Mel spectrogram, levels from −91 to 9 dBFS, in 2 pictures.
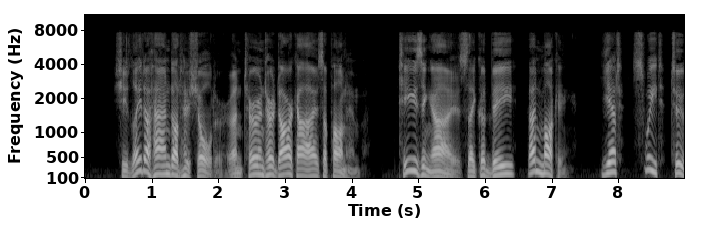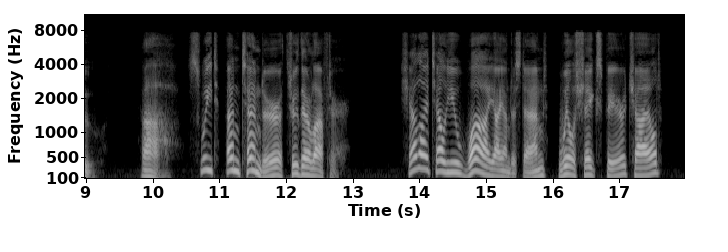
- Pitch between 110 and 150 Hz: No, medium, 160 Hz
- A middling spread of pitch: No, wide, 6.7 semitones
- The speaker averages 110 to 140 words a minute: Yes, slow, 135 wpm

